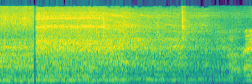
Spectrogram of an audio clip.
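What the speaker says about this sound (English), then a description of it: "Creaming just means we're gonna beat the crap out of it until it's nice and fluffy." Electric mixer creaming softened butter and sugar, a loud close continuous motor whir with a rough beating texture, steady and without talk.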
